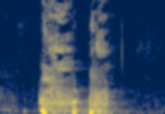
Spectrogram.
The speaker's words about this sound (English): I'm going to cough again.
